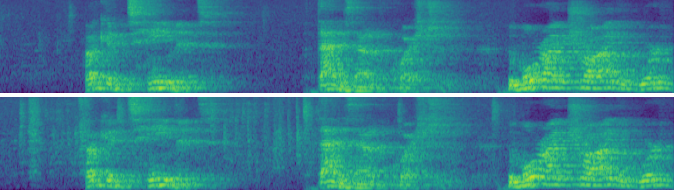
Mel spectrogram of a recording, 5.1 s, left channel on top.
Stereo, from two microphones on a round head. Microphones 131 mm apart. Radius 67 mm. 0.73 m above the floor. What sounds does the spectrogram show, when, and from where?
0.7 s a man speaking: 50° left (ahead or behind), 1.7 m; by 5.0 s 15° right (ahead or behind), 1.1 m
